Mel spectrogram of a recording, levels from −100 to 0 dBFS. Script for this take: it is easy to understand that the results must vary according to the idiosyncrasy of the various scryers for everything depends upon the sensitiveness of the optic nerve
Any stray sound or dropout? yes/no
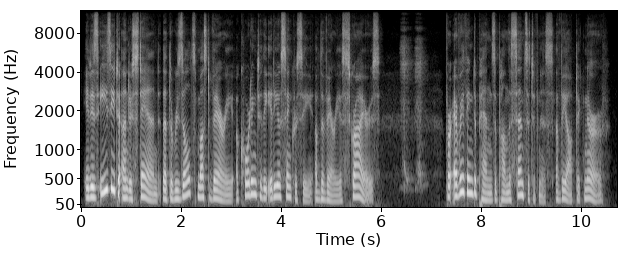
yes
